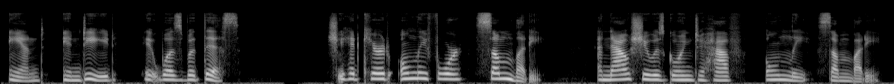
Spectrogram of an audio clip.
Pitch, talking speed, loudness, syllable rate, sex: 210 Hz, 140 wpm, -20 LUFS, 4.7 syllables/s, female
